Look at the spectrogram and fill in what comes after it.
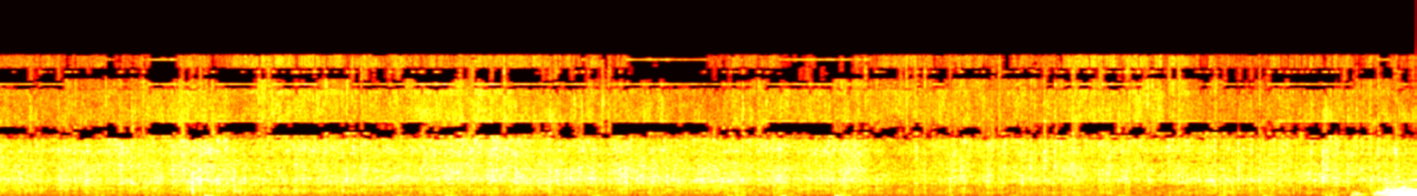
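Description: Water spinach (kangkung) and bean sprouts sizzling in a hot frying pan as they are stir-fried, a steady frying hiss with faint knocks of the utensil turning them.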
